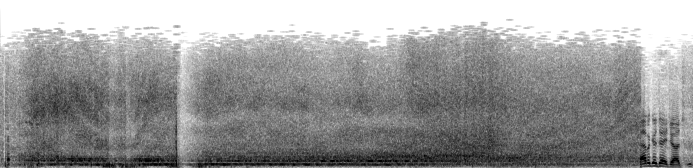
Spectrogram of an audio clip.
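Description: Cars hiss past on a wet road.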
